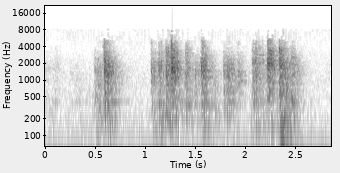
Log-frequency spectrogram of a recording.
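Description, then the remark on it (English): A jail cell door is unlocked and swung open by a sheriff one evening: a single clank, a pause, then a quick run of rattling metallic clunks ending in a heavier thud. No voices. “That evening, Sheriff Matt Gorman went to Deke Bauer's cell and unlocked the door.”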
